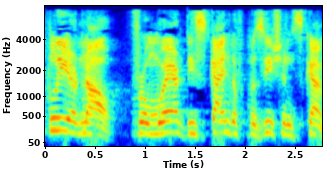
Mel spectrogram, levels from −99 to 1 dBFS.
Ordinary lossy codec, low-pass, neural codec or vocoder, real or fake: AAC, 32 kbps; 7.2 kHz; none; real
